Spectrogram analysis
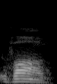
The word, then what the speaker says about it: Vav: So it's V as in Vogue. So it's really V. How to read Vogue? So the word, the shape Vav is really pronounced V, like Vogue. That is it, pronunciation. So here in this side, it's pronunciation. This is pronunciation. So according to the old Hebrew word today, those who, the owner of the words, I mean, so it's a V. So don't change it into W, and you will say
